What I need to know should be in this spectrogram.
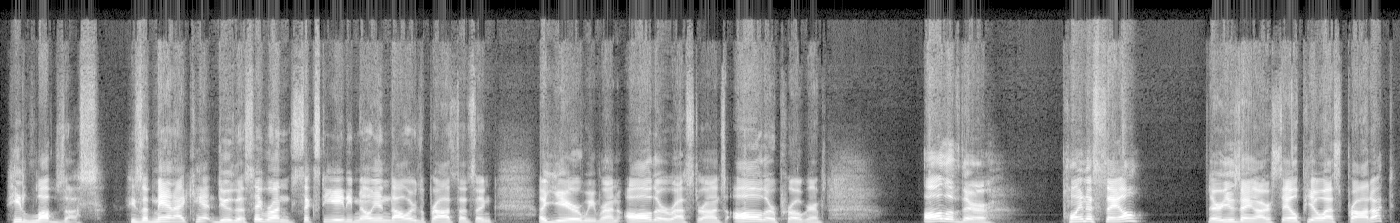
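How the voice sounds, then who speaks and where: A man's voice: a little high, normal speed, smooth, no room sound, clean studio sound. A man giving a conference keynote, telling stories with laughs and acting out the people he quotes. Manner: animated, laughs often, acts out quoted people. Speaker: company executive giving a keynote. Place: conference stage.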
